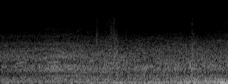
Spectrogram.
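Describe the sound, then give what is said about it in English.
Steady roadway rumble with cars whooshing past, a couple of brief passes standing out over the constant low roar, while indistinct voices murmur underneath. “Nah, bro, it's like cars the other way.”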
